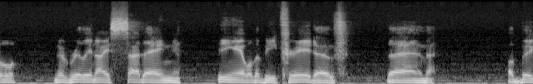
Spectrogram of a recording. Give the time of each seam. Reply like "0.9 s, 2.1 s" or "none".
none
